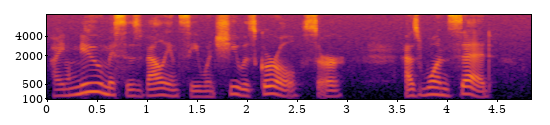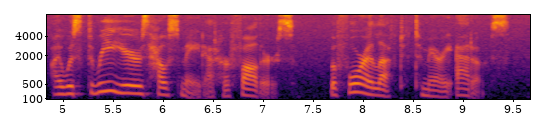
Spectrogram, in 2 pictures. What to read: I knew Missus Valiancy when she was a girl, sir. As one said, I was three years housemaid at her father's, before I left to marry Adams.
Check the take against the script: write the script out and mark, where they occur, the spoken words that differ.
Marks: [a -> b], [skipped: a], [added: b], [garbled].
I knew Missus Valiancy when she was [skipped: a] girl, sir. As one said, I was three years housemaid at her father's, before I left to marry Adams.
